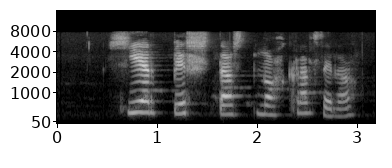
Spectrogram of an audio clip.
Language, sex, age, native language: Icelandic, female, 10, Icelandic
